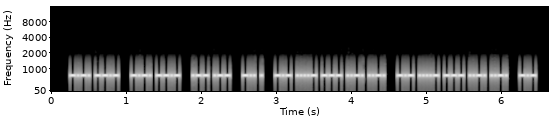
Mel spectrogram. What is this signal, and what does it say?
Morse code, heard as a keyed tone, about 50 wpm, 700 Hz. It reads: CQ CQ WW DE K4OFF K4OFF K
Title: Common QSO Phrases Encore 50wpm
